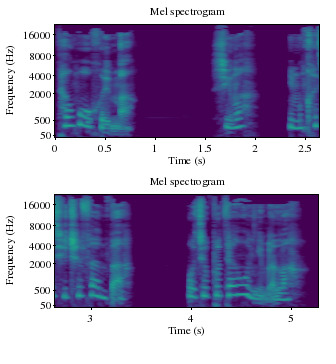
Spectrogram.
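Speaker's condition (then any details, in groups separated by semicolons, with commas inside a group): No condition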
